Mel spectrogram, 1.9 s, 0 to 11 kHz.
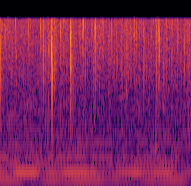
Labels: {"label": "biophony, midshipman", "recorder": "SoundTrap 500"}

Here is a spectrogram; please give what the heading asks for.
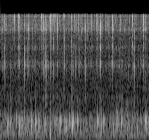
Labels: {"label": "biophony, chatter", "recorder": "HydroMoth"}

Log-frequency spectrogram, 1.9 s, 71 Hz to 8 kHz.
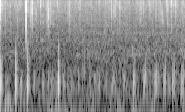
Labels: {"label": "biophony, pulse", "recorder": "SoundTrap 500"}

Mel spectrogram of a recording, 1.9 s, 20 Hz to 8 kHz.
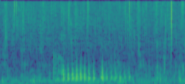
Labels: {"label": "biophony, damselfish", "recorder": "SoundTrap 300"}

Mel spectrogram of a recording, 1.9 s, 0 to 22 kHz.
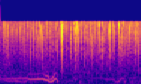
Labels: {"label": "biophony, cascading saw", "recorder": "SoundTrap 600 or HydroMoth"}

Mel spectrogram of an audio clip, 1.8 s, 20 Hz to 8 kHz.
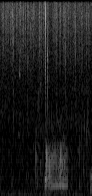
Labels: {"label": "biophony, growl", "recorder": "SoundTrap 600 or HydroMoth"}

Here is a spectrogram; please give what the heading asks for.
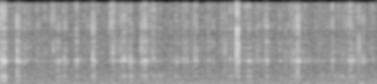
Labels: {"label": "ambient", "recorder": "HydroMoth"}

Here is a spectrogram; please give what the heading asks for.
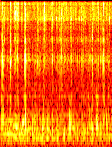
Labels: {"label": "biophony, cascading saw", "recorder": "HydroMoth"}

